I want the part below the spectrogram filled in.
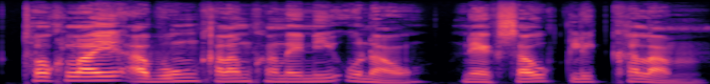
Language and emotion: Bodo, neutral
